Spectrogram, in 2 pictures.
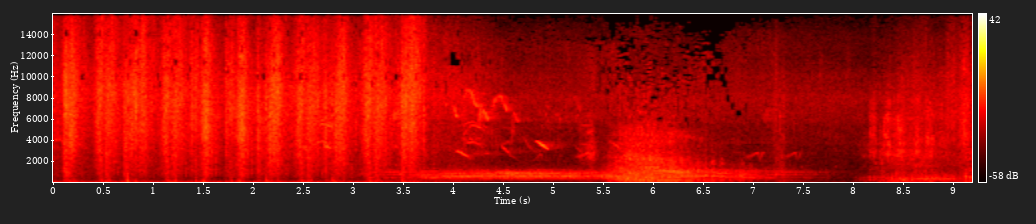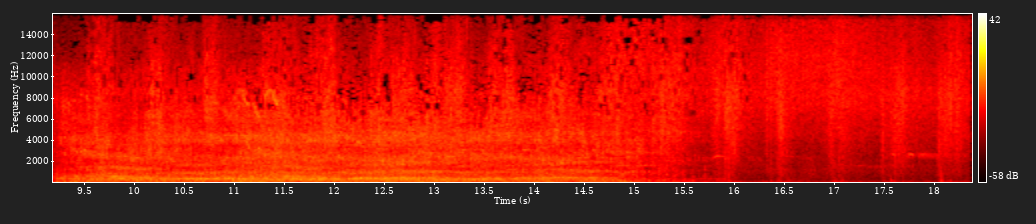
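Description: A large creature's heavy footsteps thud steadily.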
